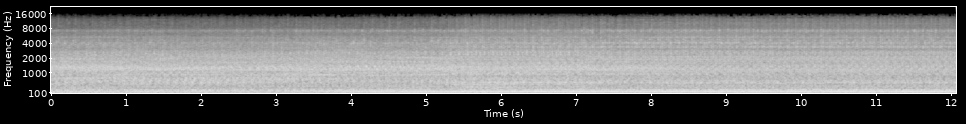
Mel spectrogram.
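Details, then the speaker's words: New Holland 6610S tractor, 5.0L Genesis 4-cylinder diesel, idling after head gasket and valve job; even steady clatter at constant speed, no misses or knocks, no radiator bubbles; running good. "But it sounds good, it's running good. Don't see any bubbles in the radiator, so that's a good start."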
